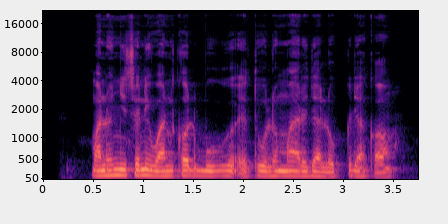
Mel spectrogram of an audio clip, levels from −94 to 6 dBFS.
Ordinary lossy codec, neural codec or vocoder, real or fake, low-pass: none; none; real; 19.8 kHz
